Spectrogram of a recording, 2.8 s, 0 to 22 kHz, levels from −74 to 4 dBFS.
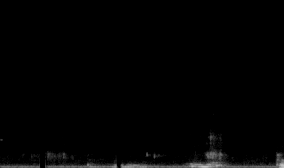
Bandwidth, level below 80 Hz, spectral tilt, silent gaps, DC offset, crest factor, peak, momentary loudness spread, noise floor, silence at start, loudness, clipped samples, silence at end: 5.4 kHz; -60 dBFS; -10 dB/octave; none; under 0.1%; 26 dB; -6 dBFS; 21 LU; -47 dBFS; 0 s; -32 LUFS; under 0.1%; 0 s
